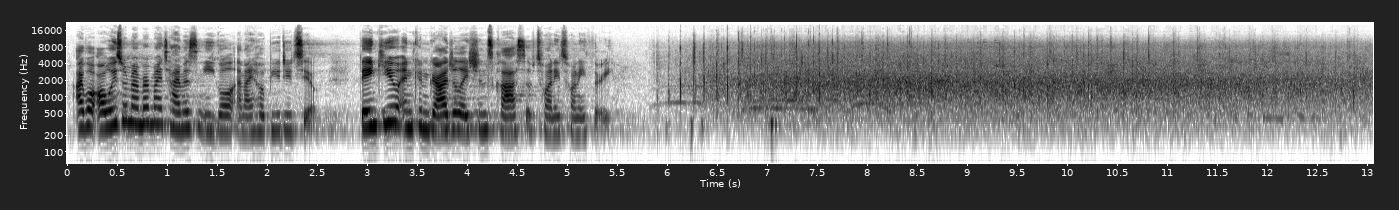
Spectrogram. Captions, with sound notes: I will always remember my time as an eagle, and I hope you do too. Thank you and congratulations, class of 2023. (audience applauds)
